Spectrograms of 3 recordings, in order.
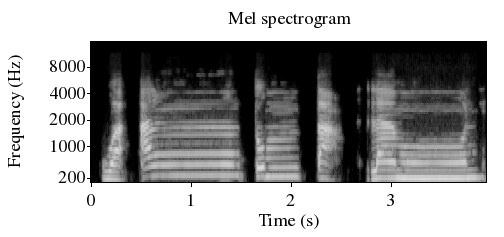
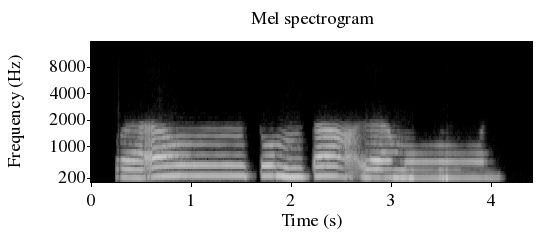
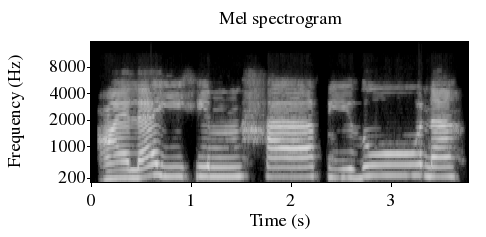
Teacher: mim sukun tidak bertemu ba, berarti dia hukumnya idhar syafawi, dibaca jelas.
